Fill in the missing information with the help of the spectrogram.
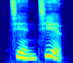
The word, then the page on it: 简介: jiǎn jiè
